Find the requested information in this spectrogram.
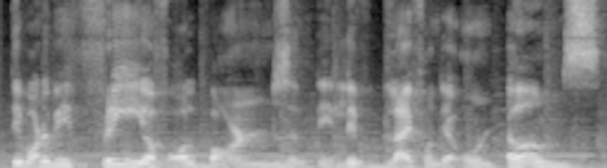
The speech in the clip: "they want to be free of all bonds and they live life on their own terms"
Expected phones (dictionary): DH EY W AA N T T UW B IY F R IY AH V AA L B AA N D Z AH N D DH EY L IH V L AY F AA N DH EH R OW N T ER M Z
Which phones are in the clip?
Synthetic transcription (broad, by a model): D EY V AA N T T UW B IY F R IY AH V AA L B AA N D Z AH N D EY L IH V L AY F AA N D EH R OW N T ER M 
